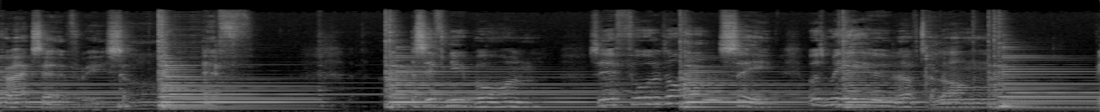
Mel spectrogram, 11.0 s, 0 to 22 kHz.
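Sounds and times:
acoustic guitar chords strummed: 0:00.0 - 0:11.0.

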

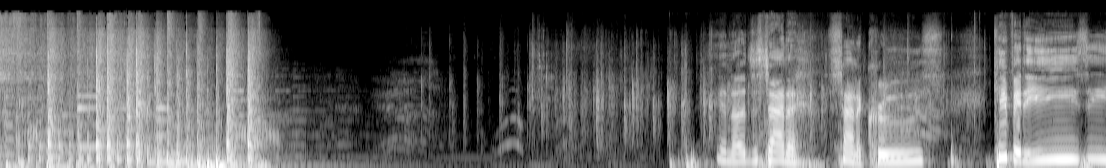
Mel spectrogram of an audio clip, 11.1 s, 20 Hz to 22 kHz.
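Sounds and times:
scattered hand-clapping: 0:04.2 - 0:10.2
man speaking: 0:07.1 - 0:11.0.

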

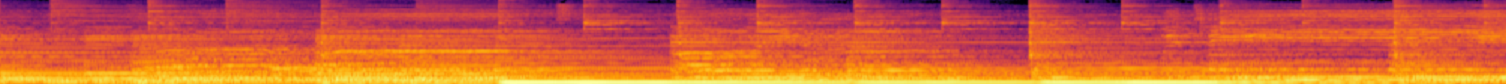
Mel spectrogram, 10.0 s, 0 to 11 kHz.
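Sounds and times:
deep bass note: 0:00.0 - 0:10.0
keyboard chords: 0:00.0 - 0:10.0.

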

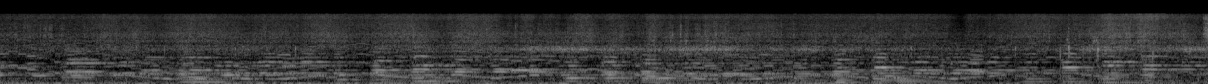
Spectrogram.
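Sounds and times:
background music: 0:00.0 - 0:12.0
skis hissing on snow: 0:00.0 - 0:12.0.

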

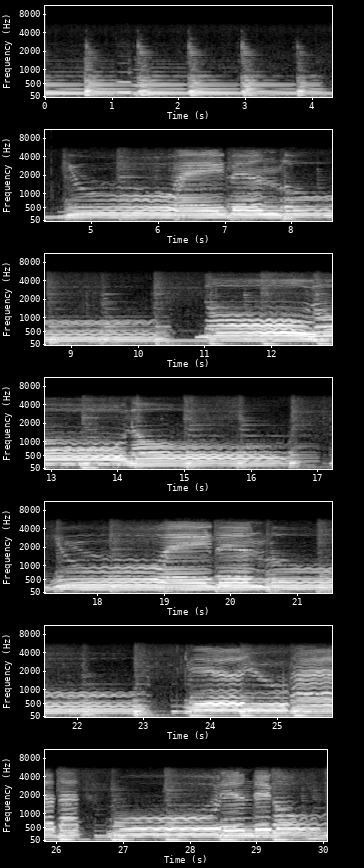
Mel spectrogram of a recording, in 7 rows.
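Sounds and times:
jazz melody with heavy vibrato: 0:00.0 - 0:30.0
plucked guitar accompaniment: 0:00.0 - 0:30.0.

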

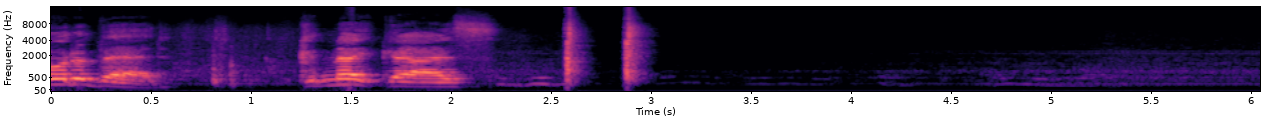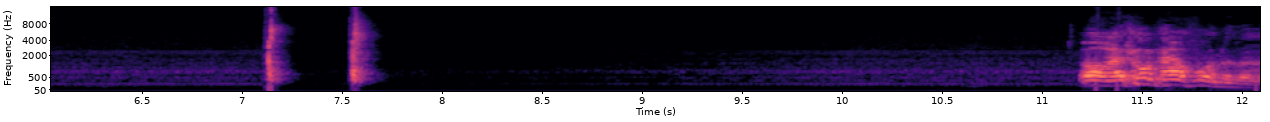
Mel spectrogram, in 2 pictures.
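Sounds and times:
sharp hand claps: 0:02.6 - 0:03.1, 0:07.1 - 0:07.8.

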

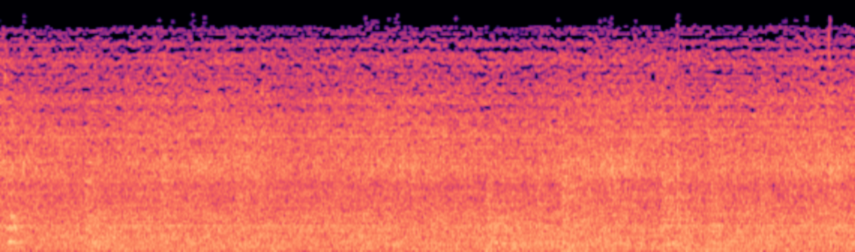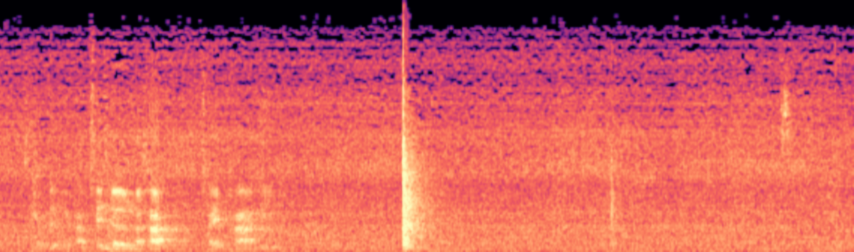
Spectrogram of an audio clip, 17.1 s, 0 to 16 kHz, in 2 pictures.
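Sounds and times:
steady rushing noise: 0:00.0 - 0:17.0.

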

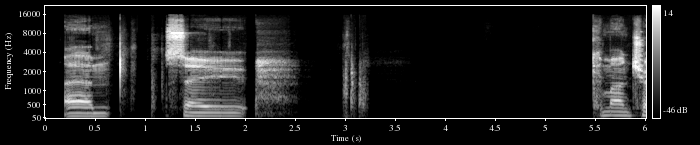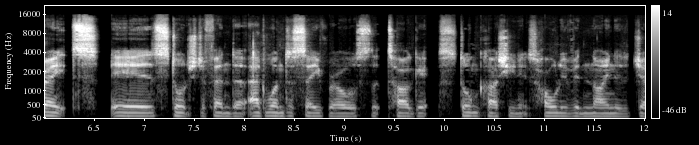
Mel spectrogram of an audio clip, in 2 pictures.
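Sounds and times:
person sighing: 0:02.1 - 0:02.6.

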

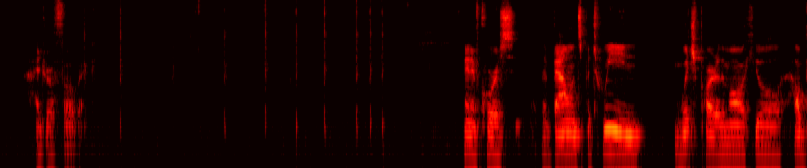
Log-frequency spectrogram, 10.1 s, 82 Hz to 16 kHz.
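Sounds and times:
stylus tapping on tablet: 0:01.0 - 0:05.0.

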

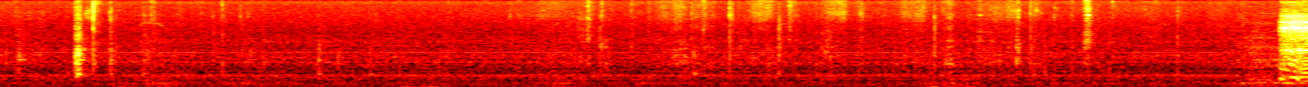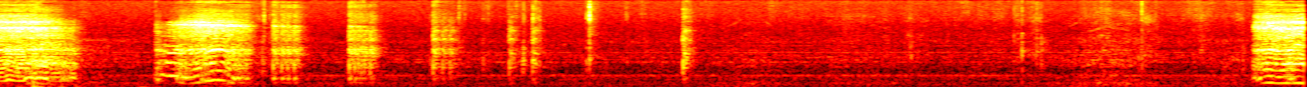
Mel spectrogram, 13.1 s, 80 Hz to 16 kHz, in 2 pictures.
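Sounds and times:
squeaky plastic scrapes: 0:06.4 - 0:09.3, 0:12.8 - 0:13.0.

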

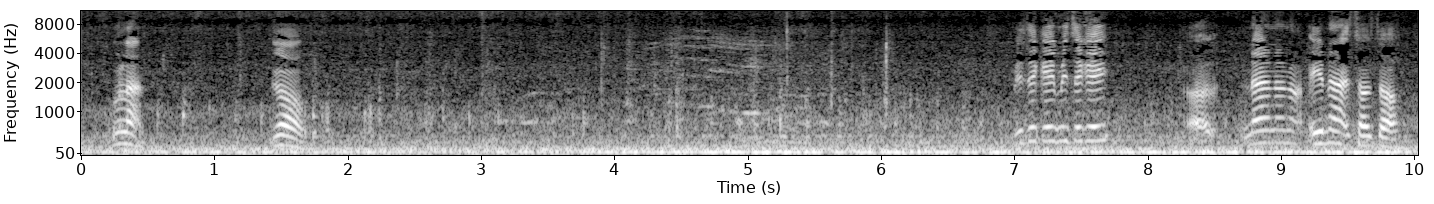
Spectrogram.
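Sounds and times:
moving walkway rumbling: 0:00.0 - 0:10.0.

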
